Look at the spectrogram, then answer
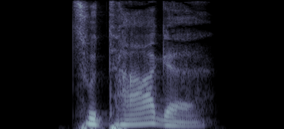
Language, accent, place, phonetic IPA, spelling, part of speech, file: German, Germany, Berlin, [t͡su ˈtaːɡə], zu Tage, adverb, De-zu Tage.ogg
- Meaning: alternative form of zutage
